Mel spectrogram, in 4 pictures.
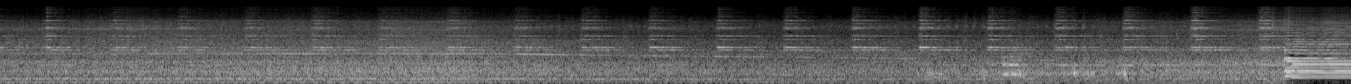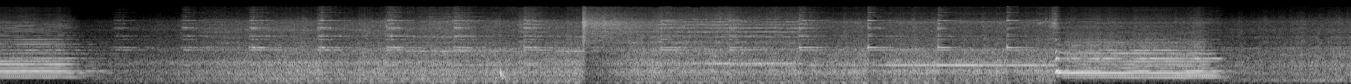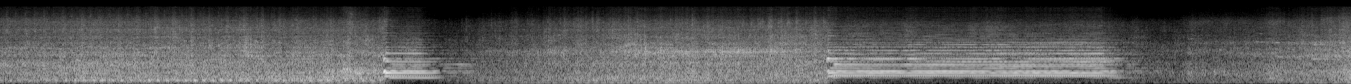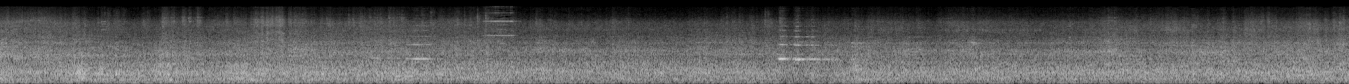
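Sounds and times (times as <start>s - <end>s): train wheels clacking over rail joints: 7.9s - 13.0s, 14.7s - 23.9s, 38.8s - 46.9s
locomotive air horn blasts: 12.8s - 14.6s, 23.2s - 25.9s, 30.8s - 31.8s, 35.3s - 38.5s.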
